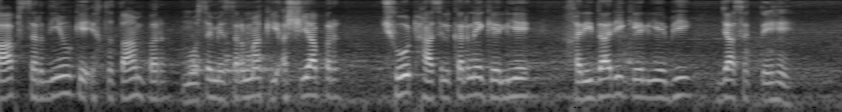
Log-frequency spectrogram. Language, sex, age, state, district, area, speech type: Urdu, male, 18-30, Uttar Pradesh, Saharanpur, urban, read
